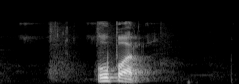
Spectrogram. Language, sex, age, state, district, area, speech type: Hindi, male, 45-60, Madhya Pradesh, Ujjain, rural, read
